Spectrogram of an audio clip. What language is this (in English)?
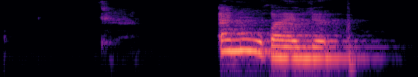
Kabyle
